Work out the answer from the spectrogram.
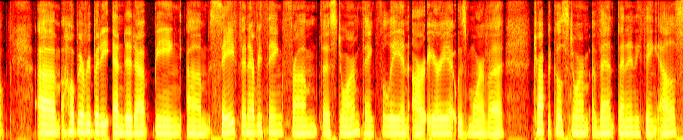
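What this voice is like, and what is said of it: Hoarse, froggy voice. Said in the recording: “my voice is a little froggy this morning”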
